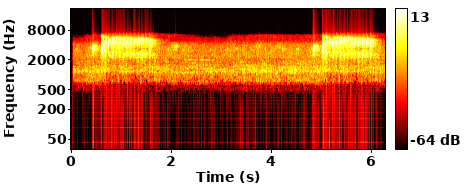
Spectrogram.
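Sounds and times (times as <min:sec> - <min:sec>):
Veniliornis mixtus woodpecker: 0:00.4 - 0:02.3, 0:03.3 - 0:06.2.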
